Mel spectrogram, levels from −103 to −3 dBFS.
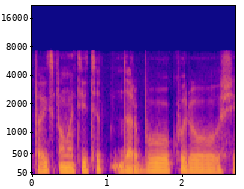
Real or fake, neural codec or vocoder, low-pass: real; none; 7.2 kHz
